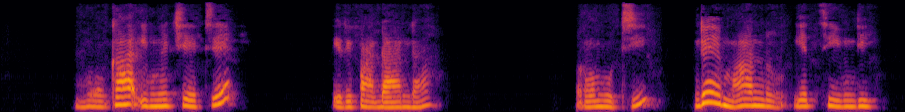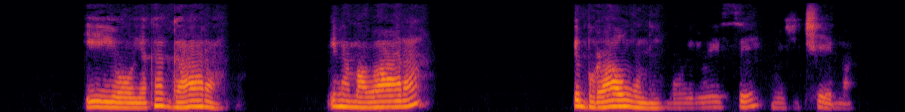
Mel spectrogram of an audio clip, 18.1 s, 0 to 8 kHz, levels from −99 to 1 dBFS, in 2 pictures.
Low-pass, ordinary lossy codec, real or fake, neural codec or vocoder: 7.2 kHz; MP3, 48 kbps; fake; codec, 16 kHz, 4 kbps, FreqCodec, smaller model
